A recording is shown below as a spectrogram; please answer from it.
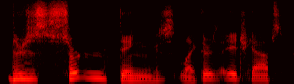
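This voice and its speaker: A man's voice: fairly high pitch, slow, a little mellow, no echo. Hesitant eighteen-year-old man, dry sound. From Canada. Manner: agreeable, short replies, hesitant. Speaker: podcast co-host. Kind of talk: casual opinion chat.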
